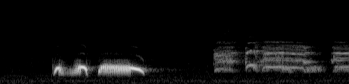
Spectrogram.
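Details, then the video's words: Decoy spotted dove giving its luring call to draw in wild doves: a short two-note stutter and then a long mellow falling coo, followed after a pause by a softer, rougher coo phrase. "Cu Gáy Mồi Thúc - Gáy Gọi Kích Bổi Mới Nhất"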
